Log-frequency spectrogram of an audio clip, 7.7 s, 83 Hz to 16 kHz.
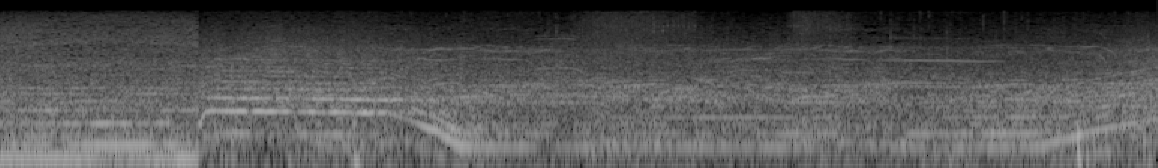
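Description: A Formula 1 car in F1 2020 pulls out of the pits at the Japan round, its engine note holding steady, dropping, then climbing again under a constant roar of track and crowd ambience.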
